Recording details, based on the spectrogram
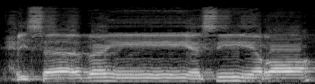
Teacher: فَسَوْفَ يُحَاسَبُ حِسَابًا يَسِيرًا، حسابًا يَسِيرًا با کے اوپر 2 زبر کی تنوین ہے، اور تنوین کے بعد یا واو میم نون میں سے یا ہے، لہذا ادغام ناقص ہوگا، ادغام ناقص بالغنہ، غننے کے ساتھ اس کو پڑھا جائے گا۔ حسابًا یسیرا، را کو پر پڑھیں گے چونکہ را متحرک ہے، را کے اوپر زبر ہے اس لیے را پر پڑھی جائے گی۔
